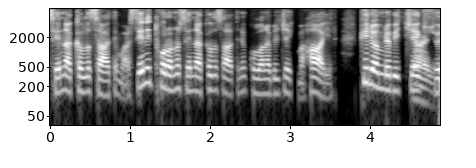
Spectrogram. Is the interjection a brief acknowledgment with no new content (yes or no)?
yes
